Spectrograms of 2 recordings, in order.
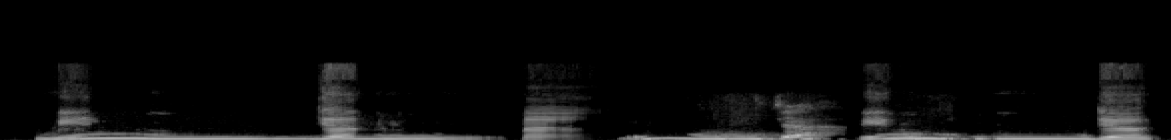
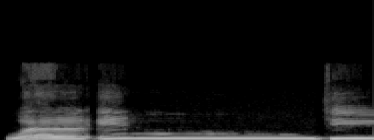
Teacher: ada bunyi n Iya tapi bukan n yang sempurna karena apa karena dia tengah lidah yang kena ke langit-langit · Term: ikhfa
